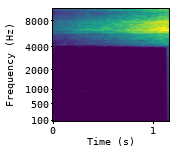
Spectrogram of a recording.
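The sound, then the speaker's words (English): A reversed cymbal sample swells as a bright, airy hiss that grows steadily louder over about a second, with no attack at the start. “in Logic, I'm sure you can do this with other DAWs, is I'm going to reverse that sample. So it now sounds like this.”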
